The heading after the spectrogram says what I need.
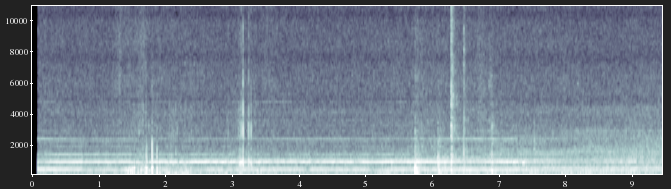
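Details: Asus G701VI laptop gives a quiet, steady whine with a faint higher overtone and a few soft clicks; cause unknown.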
